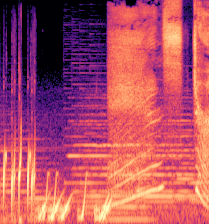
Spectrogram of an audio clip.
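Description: Ingredients such as lizard tails, fish scales, mucus and slime condensate plop one after another into a drink in the game Genshin Impact, a quick run of bubbly cartoon splashes followed by sparkly magical whooshes and chimes.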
